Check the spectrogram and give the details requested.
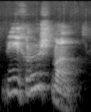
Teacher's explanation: Many old people will consistently replace High German G with a fricative R or H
